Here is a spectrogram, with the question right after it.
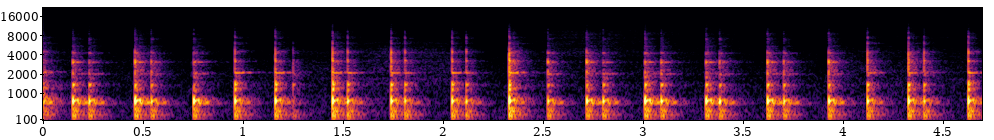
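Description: Two wooden drumsticks tap on a solid, octagonal HQ snare practice pad with a dark rubber surface, played in a practice session to shake off more than ten years of rust. Dry, woody knocks repeat at a quick, uneven pace, each with a short, thin attack centered around 750 Hz and a faint bright edge. The knocks die away almost instantly.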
